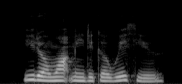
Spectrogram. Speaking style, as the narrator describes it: she said evenly

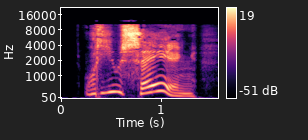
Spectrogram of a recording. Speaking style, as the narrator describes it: I cried

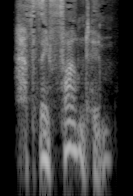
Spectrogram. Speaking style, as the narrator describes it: she asked timidly

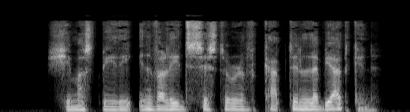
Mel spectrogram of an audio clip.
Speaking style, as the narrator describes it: answered quietly

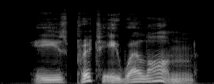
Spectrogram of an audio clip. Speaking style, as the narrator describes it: Professor McHugh said in a low voice

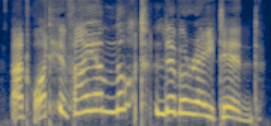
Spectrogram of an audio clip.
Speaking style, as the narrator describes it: cried he

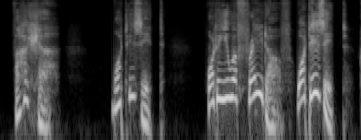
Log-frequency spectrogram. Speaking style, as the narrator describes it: cried Arkady, wringing his hands in despair

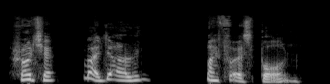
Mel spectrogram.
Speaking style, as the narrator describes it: she said, sobbing

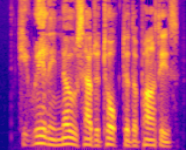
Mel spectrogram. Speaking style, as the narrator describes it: whispered the young woman

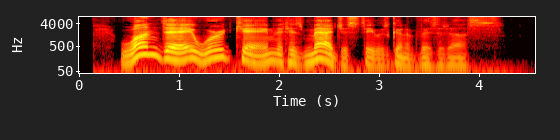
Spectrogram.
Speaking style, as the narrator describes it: Oscar says dreamily

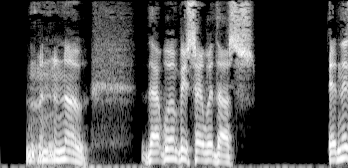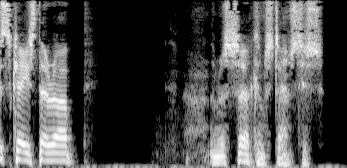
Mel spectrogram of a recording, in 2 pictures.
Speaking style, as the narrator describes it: muttered Ganya, musing uneasily

